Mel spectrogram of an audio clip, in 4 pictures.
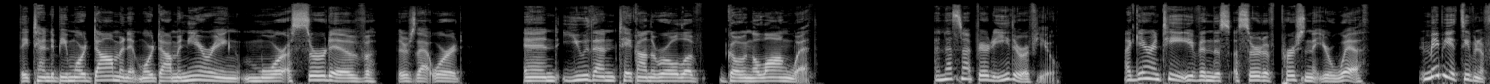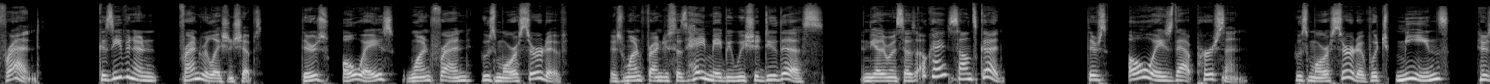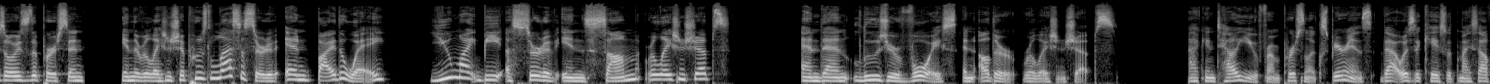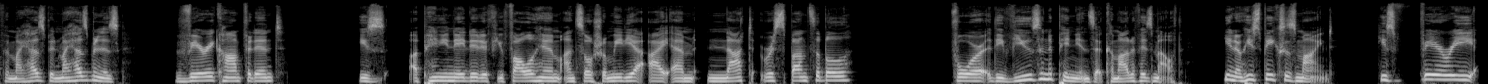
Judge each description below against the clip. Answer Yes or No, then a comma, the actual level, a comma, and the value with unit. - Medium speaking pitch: Yes, medium, 170 Hz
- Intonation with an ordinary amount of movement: Yes, average, 4.7 semitones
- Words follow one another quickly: No, average, 170 wpm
